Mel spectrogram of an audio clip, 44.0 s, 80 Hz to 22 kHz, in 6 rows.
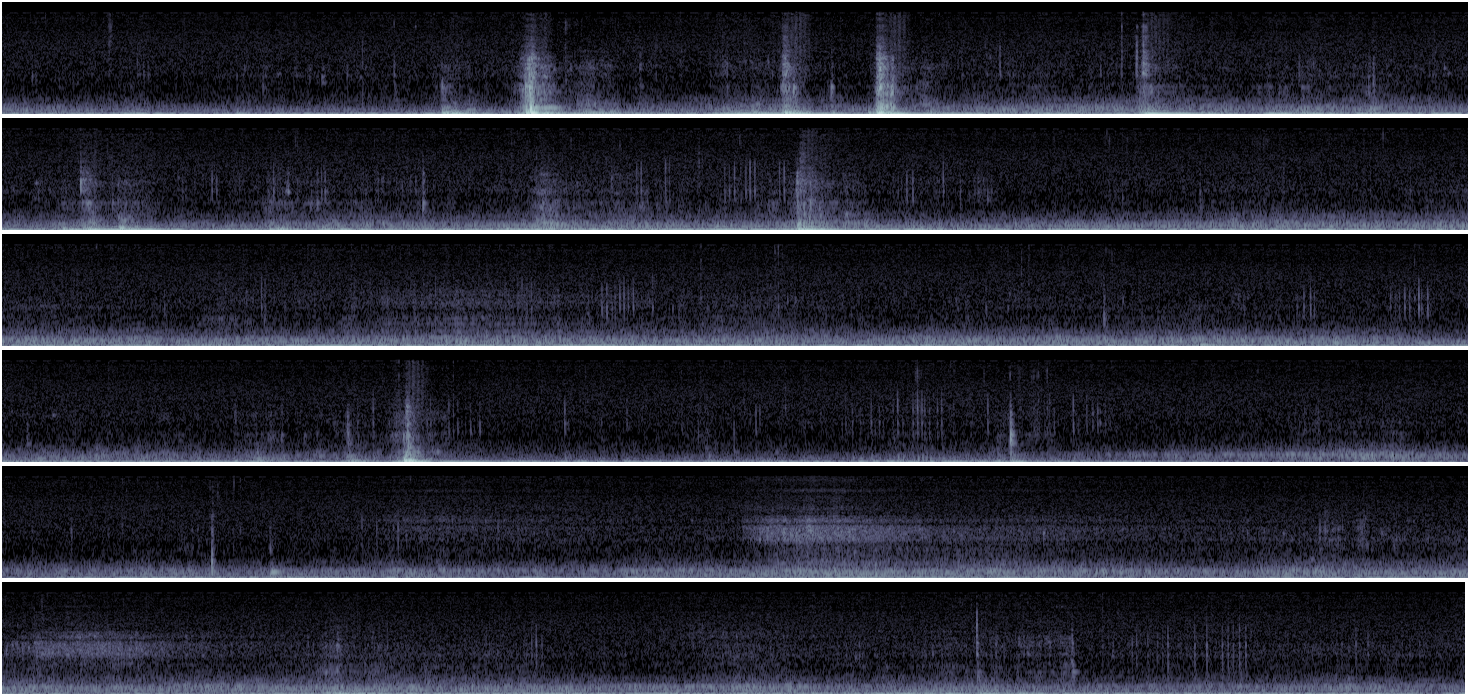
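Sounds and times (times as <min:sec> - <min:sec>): faint ticks: 0:00.0 - 0:12.9, 0:19.3 - 0:22.4, 0:23.1 - 0:27.8, 0:29.6 - 0:31.6, 0:35.8 - 0:43.8
muffled underwater surf rumble: 0:00.0 - 0:43.9.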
